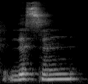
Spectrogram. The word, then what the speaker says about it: listen: the rule this well there are some silent letters in English like the T in the word listen and often we don't say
